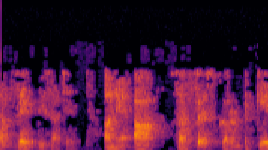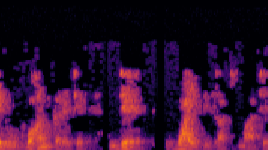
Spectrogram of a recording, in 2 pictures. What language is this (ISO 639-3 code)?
guj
